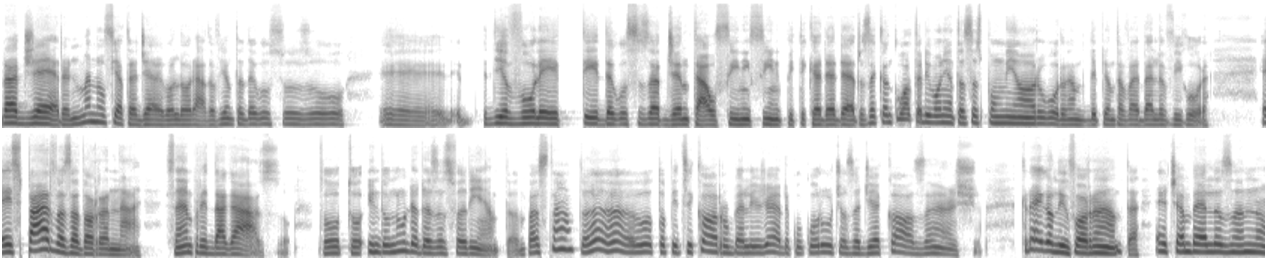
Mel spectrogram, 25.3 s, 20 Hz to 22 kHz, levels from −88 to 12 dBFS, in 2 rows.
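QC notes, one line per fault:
No faults found in this speech recording.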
